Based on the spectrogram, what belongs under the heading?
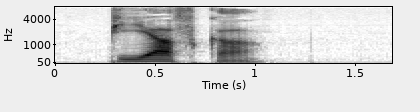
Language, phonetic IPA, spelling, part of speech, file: Polish, [pʲiˈjafka], pijawka, noun, Pl-pijawka.ogg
